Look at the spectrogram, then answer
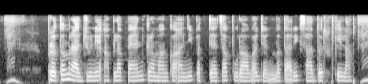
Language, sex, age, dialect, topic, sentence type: Marathi, female, 25-30, Varhadi, banking, statement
